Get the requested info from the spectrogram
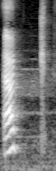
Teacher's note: the sound is cut on kaf sound because of touching the back of the tongue or the deep part of the tongue with the roof of the mouth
